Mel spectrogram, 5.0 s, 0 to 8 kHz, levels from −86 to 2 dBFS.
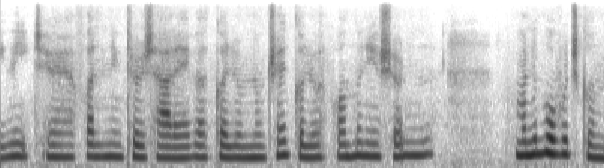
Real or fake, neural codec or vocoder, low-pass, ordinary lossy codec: fake; codec, 16 kHz in and 24 kHz out, 0.6 kbps, FocalCodec, streaming, 4096 codes; 7.2 kHz; none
